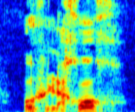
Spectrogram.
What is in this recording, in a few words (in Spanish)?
treinta, Mam; Números; INALI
